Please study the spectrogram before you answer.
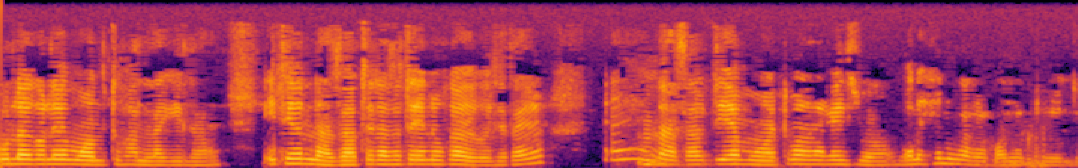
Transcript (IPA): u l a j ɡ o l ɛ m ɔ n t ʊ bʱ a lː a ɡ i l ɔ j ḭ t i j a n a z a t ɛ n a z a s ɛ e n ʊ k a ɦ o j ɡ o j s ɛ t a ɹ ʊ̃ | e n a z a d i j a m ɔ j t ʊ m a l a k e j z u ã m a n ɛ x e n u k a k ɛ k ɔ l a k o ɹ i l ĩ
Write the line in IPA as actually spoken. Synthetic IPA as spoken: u l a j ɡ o l ɛ m ɔ n t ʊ bʱ a lː a ɡ i l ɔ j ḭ t i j a n a z a t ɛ n a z a t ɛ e n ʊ k a ɦ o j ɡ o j s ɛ t a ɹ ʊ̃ | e n a z a d i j a m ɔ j t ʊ m a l a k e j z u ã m a n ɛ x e n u k a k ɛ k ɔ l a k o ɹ i l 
